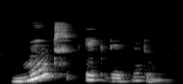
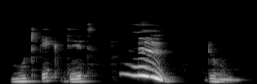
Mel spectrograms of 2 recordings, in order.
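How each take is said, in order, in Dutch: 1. De klemtoon valt op het woord moet. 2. De klemtoon valt op het woord nu. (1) "elke keer de klemtoon op een ander woord gelegd" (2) "elke keer de klemtoon op een ander woord gelegd"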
